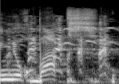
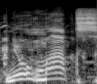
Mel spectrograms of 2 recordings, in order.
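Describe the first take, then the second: First: The second part starts with a b sound. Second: The second part starts with an m sound. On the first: "hindi Nuke Box" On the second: "Wala silang B, M lahat"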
